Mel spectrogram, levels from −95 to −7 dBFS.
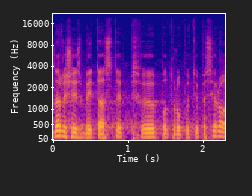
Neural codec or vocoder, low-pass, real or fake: none; 19.8 kHz; real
